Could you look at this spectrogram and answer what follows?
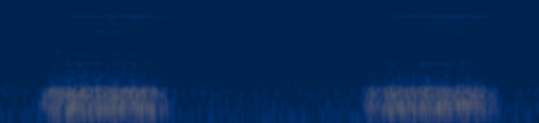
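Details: Two long, loud, low, rumbling snores about four seconds apart, with quiet between them; ordinary snoring.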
